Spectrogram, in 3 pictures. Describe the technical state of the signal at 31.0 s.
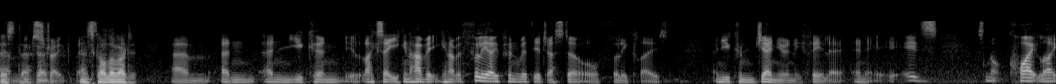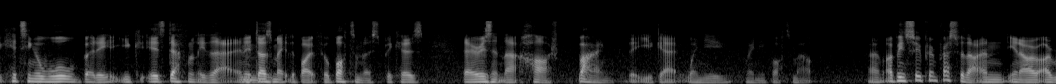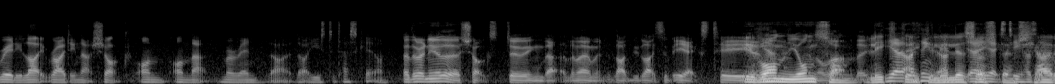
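At 31.0 s the speech signal is intact, with nothing above 8 kHz and the lowest bass trimmed by the call microphone processing, both normal for that path.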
